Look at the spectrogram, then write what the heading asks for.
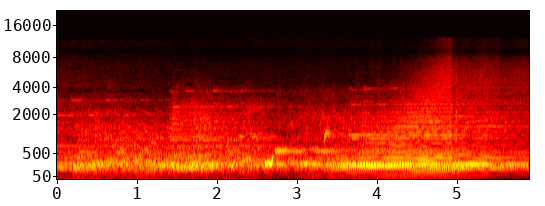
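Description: An instrumental music track of sustained, droning tones over a rumbling low end, with a few shifts in pitch partway through; loud and continuous, with no voices.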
